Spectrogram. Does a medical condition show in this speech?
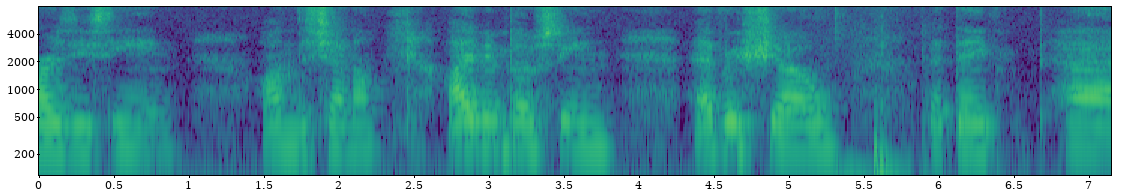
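Yes: cerebral palsy.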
